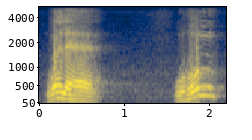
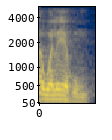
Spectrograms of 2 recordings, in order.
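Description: First: The two words are said separately with a break. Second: The two words are run together as one word. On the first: The speaker calls it wrong. "احنا خلينا ايه ولا وهم" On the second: The speaker calls it right. "كلمة واحدة اسمها ولاهم"

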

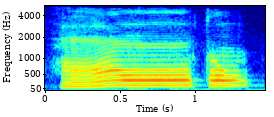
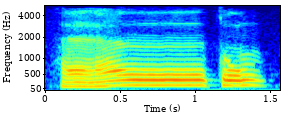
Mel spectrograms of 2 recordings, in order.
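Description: No difference in how they are said.

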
